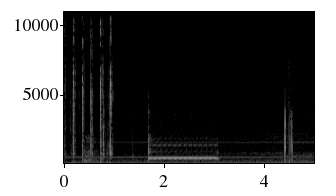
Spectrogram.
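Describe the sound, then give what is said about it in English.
A wall telephone is dialed: a quick burst of five or six clicky dialing taps, then a steady electronic tone held for about a second and a half, followed by a couple more faint clicks. No one speaks. “I took the phone from the wall and dialed Alice.”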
